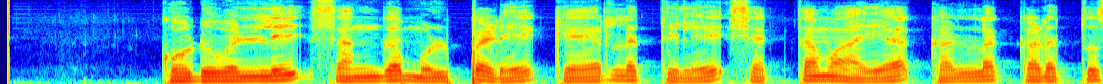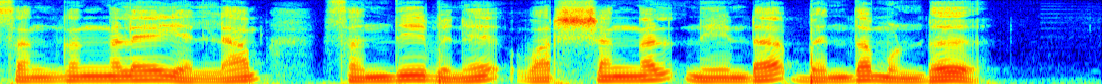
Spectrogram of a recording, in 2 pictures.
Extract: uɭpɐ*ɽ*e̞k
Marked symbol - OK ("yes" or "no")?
yes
